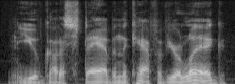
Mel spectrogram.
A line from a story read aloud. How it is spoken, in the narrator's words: he growled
